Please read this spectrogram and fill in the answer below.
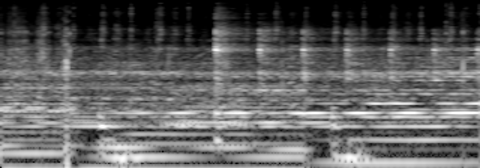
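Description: Electronic dance music from a DJ set played loud over a club sound system, with a steady hi-hat pattern over sustained bass and synth notes. A sharp click cuts through about two seconds in.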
